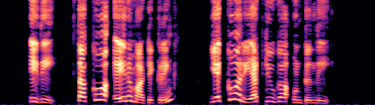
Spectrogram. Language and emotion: Telugu, neutral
